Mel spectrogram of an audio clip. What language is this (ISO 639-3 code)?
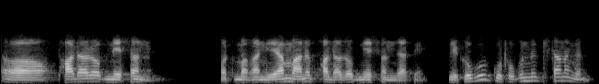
brx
